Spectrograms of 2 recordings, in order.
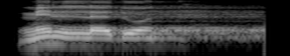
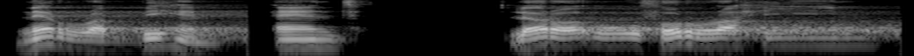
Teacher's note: the first letter gets absorbed into the second letter, but without a nasal sound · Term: Idgham without Ghunna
